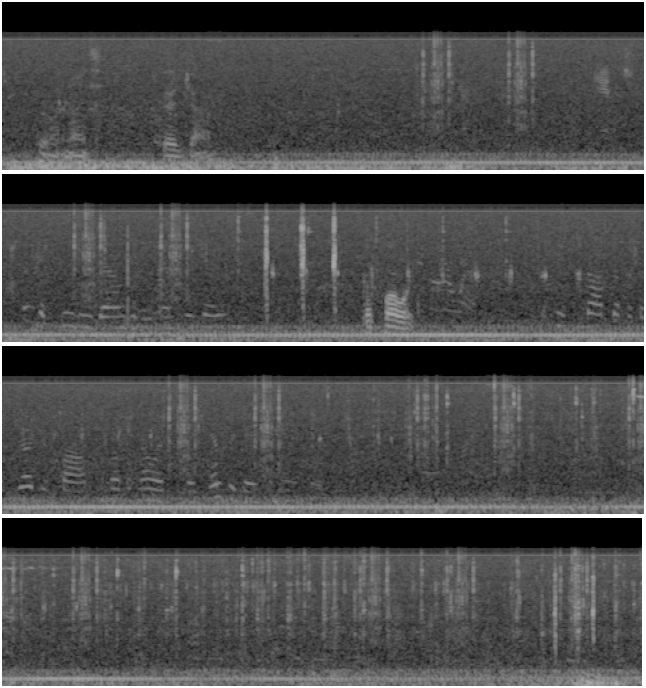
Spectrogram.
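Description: A horse's hooves thud softly on grass.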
